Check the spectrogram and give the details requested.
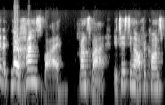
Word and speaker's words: Gansbaai: Gansbaai. Did I say that? No, Gansbaai. You're testing my Afrikaans pronunciations?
